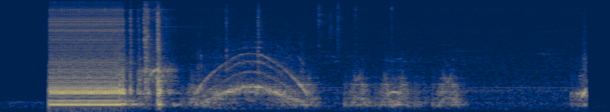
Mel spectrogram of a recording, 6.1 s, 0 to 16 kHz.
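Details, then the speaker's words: ER20 2.2kW CNC router spindle, DIY automatic tool change collet-tightening actuator: stepper motor stalls out on the tightened collet nut, making a buzz, whir and rapid chattering bursts like an impact driver; normal, does not harm stepper, gearbox or spindle. "you know again the stepper motors just stalled out and that's what's making that chattering sound and that's perfectly fine it's not going to hurt the stepper motor or the gearbox or the spindle"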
